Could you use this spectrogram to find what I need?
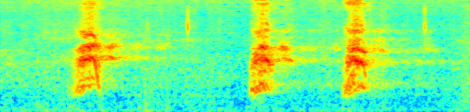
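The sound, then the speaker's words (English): A dog barks three sharp times: a single bark, a pause, then two barks close together, each loud and clear over a quiet background. “Easy dog, easy.”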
